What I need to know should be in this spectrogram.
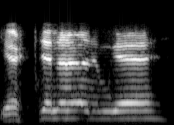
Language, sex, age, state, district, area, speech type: Kannada, male, 45-60, Karnataka, Uttara Kannada, rural, conversation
